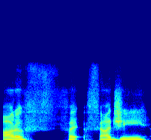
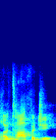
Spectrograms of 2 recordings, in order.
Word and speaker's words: autophagy: talk about the topic of Auto is it auto fudgy oh autophagy yeah autophagy thank you I was like wait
